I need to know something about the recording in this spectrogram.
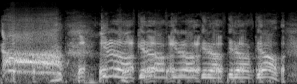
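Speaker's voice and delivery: high-pitched panicked mock screaming; frantic imitated scream, voice way up. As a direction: shriek rapid pleas in comic agony. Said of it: "he starts screaming immediately".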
